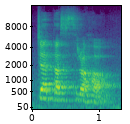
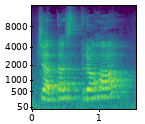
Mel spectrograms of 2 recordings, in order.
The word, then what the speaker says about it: चतस्रः: कह रही हूँ because the common mistake even adults make while the pronunciation of the last letter is concerned, they call it तीस्त्रः। तीस्त्रः नहीं है, चतस्त्रः नहीं है। It is not स, त and र, स्त्र, no, it is स्र।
